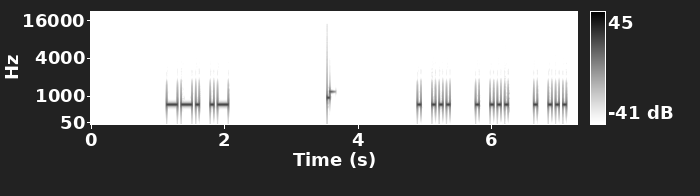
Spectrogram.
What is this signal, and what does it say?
Morse code, heard as a keyed tone, about 22 wpm, 700 Hz. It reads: GA ES ES ES
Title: Abbreviations Repeated 3x - 22wpm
